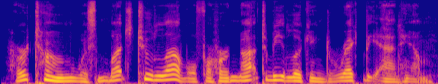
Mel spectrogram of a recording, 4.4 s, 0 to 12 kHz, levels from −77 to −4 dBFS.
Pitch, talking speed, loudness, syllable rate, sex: 140 Hz, 205 wpm, -18 LUFS, 4.7 syllables/s, male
